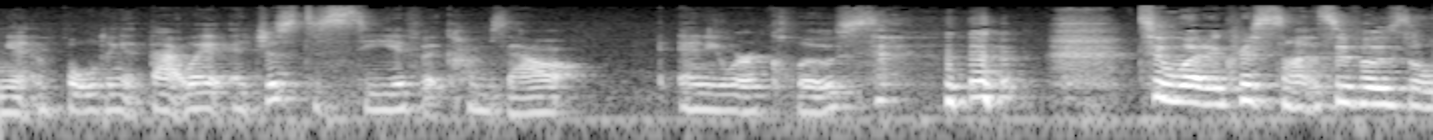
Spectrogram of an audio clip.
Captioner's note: laughs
